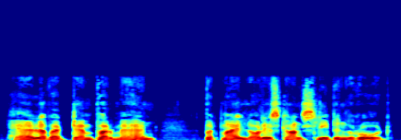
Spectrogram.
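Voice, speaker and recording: A man's voice: fairly high pitch, big pitch swings, moderate pace, fairly bright tone, husky, no echo, pitched above the performer's own voice, heavily acted. A man voicing a bullying, jovially menacing middle-aged uncle, boastful and sneering, speaking in colloquial grammar with taunting questions in a storybook. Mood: mocking.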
